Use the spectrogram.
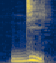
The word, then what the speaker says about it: dit: Dit. Okay, phonetically, same thing here, you don't pronounce the final T.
